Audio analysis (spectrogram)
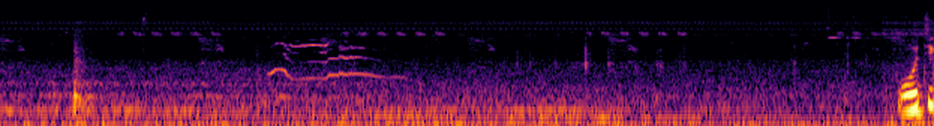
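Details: Noran, a yellow stray cat visiting a yard to eat while being offered a Churu treat, utters a soft wavering meow that dips and rises over about a second. Crickets chirp steadily, and a louder thump comes near the end.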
